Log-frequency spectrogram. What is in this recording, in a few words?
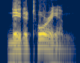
"natatorium", American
